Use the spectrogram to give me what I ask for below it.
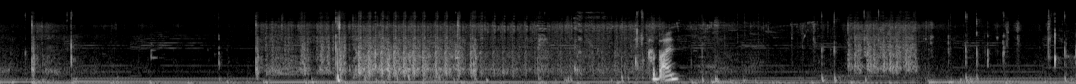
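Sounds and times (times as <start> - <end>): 
low musical hum: 0.0 - 10.7
video game MK7 assault rifle gunfire: 2.6 - 6.3, 8.4 - 9.3
speech: 6.6 - 6.9.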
